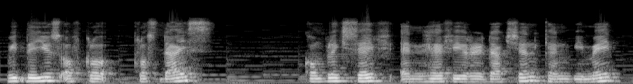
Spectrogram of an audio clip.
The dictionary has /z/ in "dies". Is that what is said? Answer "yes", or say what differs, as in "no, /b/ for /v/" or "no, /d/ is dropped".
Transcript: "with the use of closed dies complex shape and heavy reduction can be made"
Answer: no, /s/ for /z/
